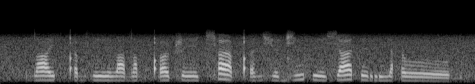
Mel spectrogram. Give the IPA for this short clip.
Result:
dˤ eː s qʼ ɪ b z ɪː l a dˤ i b qʼ o ʈ͡ʂ eː t͡ɕʰ a b qʼ ɨ z ʑ ø d͡ʑ ɨ f ɪː ɕ a s ɪ r i ħ oː b

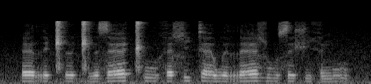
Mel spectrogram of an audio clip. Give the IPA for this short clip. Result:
ɛ r e ǁʰ ɘː ɡ͡ǁ ɘː z ɛː ǁʰ uː h ɛ ɬ i k ɛː w ɘ r ɛː ɮ uː s ɘ ʃ i h ɛ ŋ uː

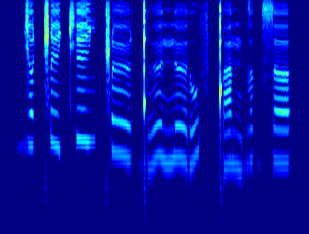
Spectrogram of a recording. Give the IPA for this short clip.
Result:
ɟ ɐ˥ ǁ e˥˧ cʰ eː˥ ʎ ǁ øː˧˩ ɡ͡ǃ ʏː˩˧˩ n ø˧˩ ɾ u˥ f ɡ͡ǃ a˧˩ n ɡ ɐ˥˧ ɡ s ɐ˥

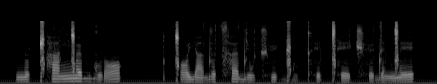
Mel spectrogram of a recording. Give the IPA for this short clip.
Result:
n ʊ˨˦ ǁʰ a˦˥ ŋ͡ǀ œ˦˥ b ɡ u˨˩ ɾ ɔ˦˥ | ǀ ɔ˨˦ j a˨˦ d ʊ˦˥ t͡sʰ ɐ˦˥ d y˨˩ w t͡ʃʰ y˨˦ ɡ͡ǁ u˨˩ kʰ ɪ˨˩ ǀʰ e˨˩ t͡ʃʰ ʏ˨˦ d ɛ˨˩ ŋ͡ǀ e˦˥

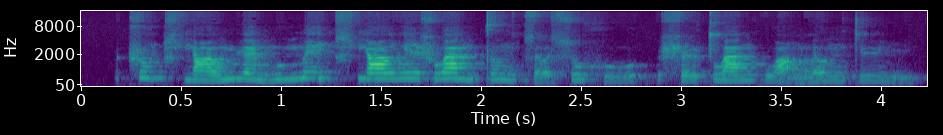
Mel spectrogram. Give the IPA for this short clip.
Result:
ʈ͡ʂ u˥˩ t͡ɕʰ j ɑ˧˥ ʊ̯ m ɥ ɛ˥˩ m u˥ m e˥˩ ɪ̯ t͡ɕʰ j ɑ˥ ʊ̯ l i˥˧ ʂ w a˥˧ n t̪ ɤ˥˩ ŋ t͡s ɤ̰˨˩ s u˥˩ x u˧˥ | ʂ ɻ̩˧˥ t̪ w a˥ n k w ɑ̰˨˩ ŋ l ɤ˥˧ ŋ t̪ y˥˩ n

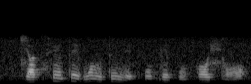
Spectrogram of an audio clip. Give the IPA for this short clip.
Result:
t͡ɕ a˧ t͡sʰ ẽ˦ t̪ e˥˧ b ɔ̃˥˧ ŋ t̪ ĩ˥˧ n e˨ ʔ p o˧ ɡ e˥˧ p o˨˩ k ɔ˦ ɕ ɔ˨˦

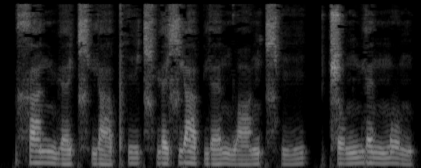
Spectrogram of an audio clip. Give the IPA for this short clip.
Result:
x a˥ n m ɥ ɛ˧˥ t͡ɕʰ j ä˨˩ pʰ i˧˥ t͡ɕʰ ɥ ɛ˧ ɕ j ä˥˩ p j ɛ˧˥ n̪ w ɑ˧˥ ŋ t͡ɕʰ i˧˥ | ʈ͡ʂ ɤ˧˥ ŋ m j ɛ˥˧ n m ɤ˥˩ ŋ

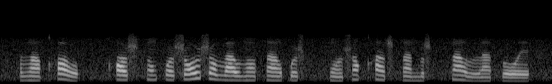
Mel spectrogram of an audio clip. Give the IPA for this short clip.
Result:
β ã qʰ o | qʰ ɒ ʂ s õ k ɔ ʂ ɔ o̯ ʂ ɒ β a o̯ ð ɔ̃ θ ã o̯ ɓ o ʂ pː õ ʂ õ qʰ ã ʂ θ ã n ɒ ʂ tː ã o̯ lː ã θ o e̯

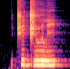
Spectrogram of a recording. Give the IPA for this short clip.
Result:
t͡ʃ ɯ d͡ʒ ɯː l i

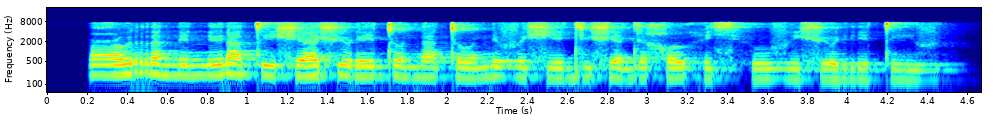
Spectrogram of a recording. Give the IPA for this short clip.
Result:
ʕ o r a n e n ɪ ɾ a t i xʲ a xʲ o ɾ e t o n a t o n ɪ v ɪ xʲ e dʲ u xʲ a d i χ u h i sʲ h u v i xʲ o rʲ e t i v

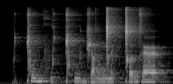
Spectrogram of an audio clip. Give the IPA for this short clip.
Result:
ǀ u˦ b f u˨ ǀʰ u˨ d͡ʒ ɑ˨ ŋ͡ǀ ɛ˨ ǀ ʌ˦ d͡z æ˦

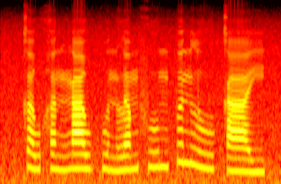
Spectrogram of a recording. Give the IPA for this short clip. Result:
k ɐ˨˩ w h ɐ˨˩ n ŋ aː˨ w kʷ ɐ˨˩ n l ɐ˨˧ m f uː˧ m p ɵ˥ n l uː˨ k aː˨˩ j

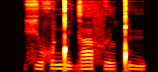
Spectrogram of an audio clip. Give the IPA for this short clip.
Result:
x i χʷ i ŋ͡ǃ i ɡ aː f ʏ l ǃ y

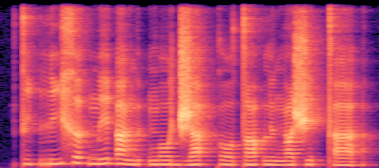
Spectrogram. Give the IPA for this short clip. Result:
t i ʔ r i x ɜ ʔ m e ʔ a ŋ ʏ ʔ ŋ ɔ d͡ʒ a ʔ k ɔ t ɑ ʔ l ʏ ŋ ɑ ʃ e ʔ tʼ a ʔ

